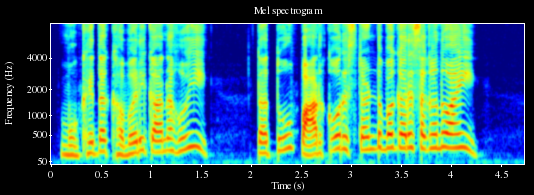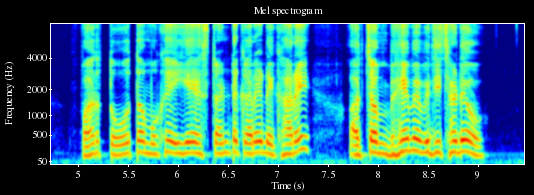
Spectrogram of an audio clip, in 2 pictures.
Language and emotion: Sindhi, surprised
